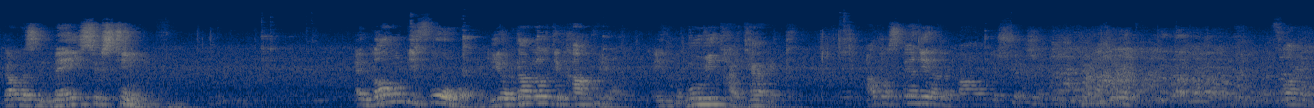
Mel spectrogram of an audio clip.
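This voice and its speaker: A man's voice: high-pitched, slow, long pauses. An older man from Taiwan, Taiwanese his first language, telling his life story as a humorous public speech. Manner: humorous, laughs at his own jokes. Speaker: public speaker. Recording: roomy hall from far off, noisy.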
